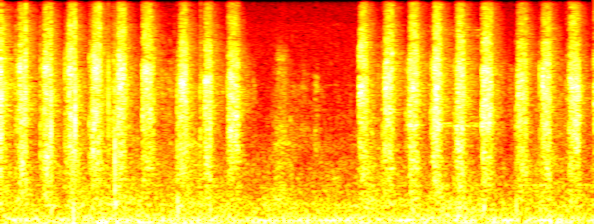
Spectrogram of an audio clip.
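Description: A nail file rasps quickly back and forth against a nail.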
